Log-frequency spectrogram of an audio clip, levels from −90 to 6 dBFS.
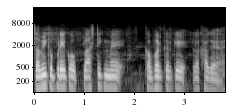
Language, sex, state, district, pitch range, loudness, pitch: Hindi, male, West Bengal, Alipurduar, 125-140 Hz, -19 LUFS, 135 Hz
